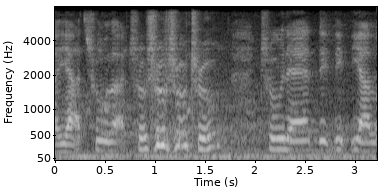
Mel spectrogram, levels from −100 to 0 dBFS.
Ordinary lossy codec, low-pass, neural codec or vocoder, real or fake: Opus, 64 kbps; 7.2 kHz; none; real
